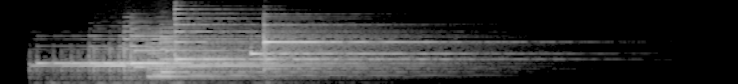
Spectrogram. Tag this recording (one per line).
conclusion
exclamation-mark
